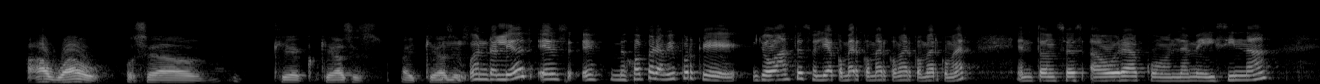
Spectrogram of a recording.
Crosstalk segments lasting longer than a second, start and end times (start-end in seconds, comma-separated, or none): none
